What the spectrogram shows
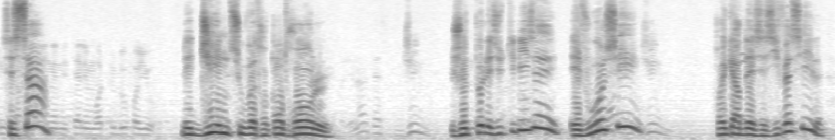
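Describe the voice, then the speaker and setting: A man delivers an emphatic sermon in a dubbed religious lecture, throwing out rhetorical questions while his pitch swings widely. He speaks in a sing-song, measured way with long pauses, and his dark voice has a breathy edge.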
